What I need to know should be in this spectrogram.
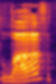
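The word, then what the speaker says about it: Lauv: My other one is I Like Me Better by, I think the artist is pronounced Love, but it's L-A-U-V.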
